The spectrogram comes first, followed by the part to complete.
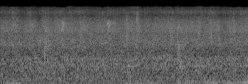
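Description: A steady, even hiss with faint scattered ticks, a rain-like noise texture within an electronic music track.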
